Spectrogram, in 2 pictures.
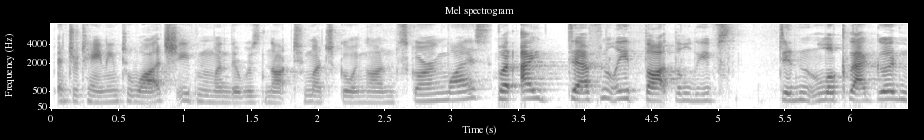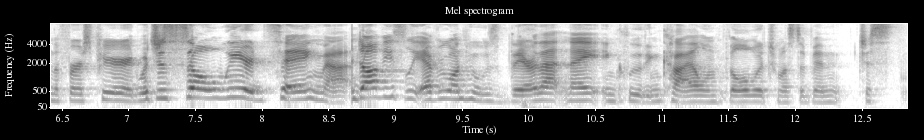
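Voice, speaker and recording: A young woman vlogging about a hockey game, her voice bright and a little stuffy from a cold. She talks in an excitable, animated way and drops casual swears as she tells the story. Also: medium pitch, brisk. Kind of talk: casual game review vlog.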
